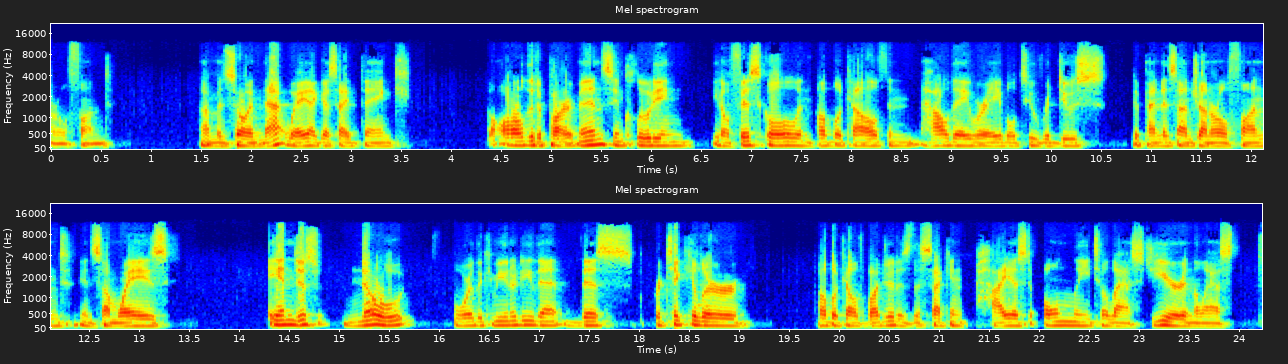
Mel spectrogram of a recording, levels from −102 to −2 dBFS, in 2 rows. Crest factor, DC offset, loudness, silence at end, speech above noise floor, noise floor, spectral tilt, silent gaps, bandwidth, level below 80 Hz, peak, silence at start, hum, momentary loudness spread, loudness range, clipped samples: 16 dB; under 0.1%; -21 LUFS; 0 s; 57 dB; -77 dBFS; -5 dB/octave; none; 12 kHz; -58 dBFS; -4 dBFS; 0 s; none; 11 LU; 3 LU; under 0.1%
